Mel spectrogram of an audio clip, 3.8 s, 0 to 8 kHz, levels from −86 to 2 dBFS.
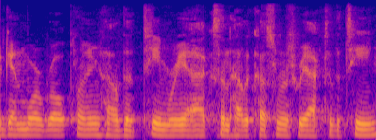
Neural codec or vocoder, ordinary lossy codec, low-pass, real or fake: codec, 16 kHz, 16 kbps, FreqCodec, larger model; AAC, 32 kbps; 7.2 kHz; fake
